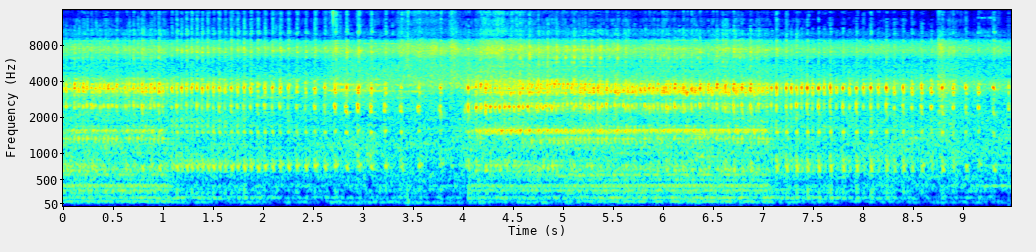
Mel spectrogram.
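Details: Panasonic Active Foam 8 kg washing machine, empty drum on spin: harsh rapid knock about four times a second over drum whir. Noise in drive during spin; gearbox and motor being checked, cause suspected, not confirmed.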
